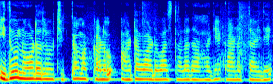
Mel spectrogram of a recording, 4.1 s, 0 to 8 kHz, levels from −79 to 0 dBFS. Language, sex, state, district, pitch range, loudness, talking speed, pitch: Kannada, male, Karnataka, Bangalore, 160-185 Hz, -18 LUFS, 130 wpm, 170 Hz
